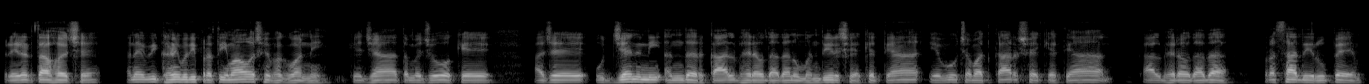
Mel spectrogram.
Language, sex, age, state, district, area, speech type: Gujarati, male, 30-45, Gujarat, Surat, urban, spontaneous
